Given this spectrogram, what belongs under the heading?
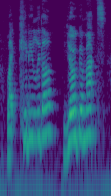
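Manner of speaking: usual speaking voice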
